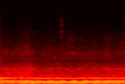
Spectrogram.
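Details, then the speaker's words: Truck idling just after alternator replacement and suspension work, before a test drive: low, steady rumble with a slight rhythmic unevenness. The owner says it idles kind of weird, probably because the air is on. Cause unclear. "it's idling kind of weird H probably because the airon on"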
